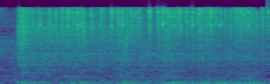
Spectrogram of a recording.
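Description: A car engine rumbling loudly, cutting in suddenly just after the start, with a hiss above it, over background music.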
